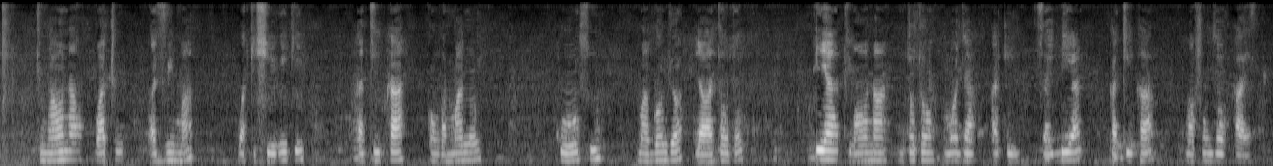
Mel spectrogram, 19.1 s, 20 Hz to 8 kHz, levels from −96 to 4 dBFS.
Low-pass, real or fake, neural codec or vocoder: 7.2 kHz; fake; codec, 44.1 kHz, 3.4 kbps, Pupu-Codec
